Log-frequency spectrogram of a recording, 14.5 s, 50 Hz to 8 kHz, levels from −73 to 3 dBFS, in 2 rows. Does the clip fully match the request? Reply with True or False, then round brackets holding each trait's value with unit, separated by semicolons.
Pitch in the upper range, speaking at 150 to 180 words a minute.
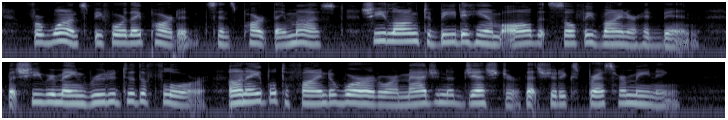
True (200 Hz; 175 wpm)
